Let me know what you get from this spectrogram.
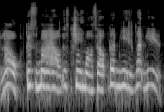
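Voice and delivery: very high screech without much volume; mock screaming. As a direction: imitate a shrieked protest, held back. Retells cousin screaming to get in.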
